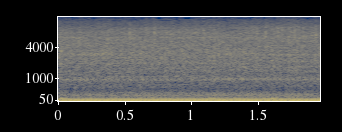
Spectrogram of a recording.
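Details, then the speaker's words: 1979 Ford F100, 300 straight six, Holley 390 4-barrel, dual port intake, header, dual exhaust, about 50 miles after revival from 1992: deep, steady, even idle, no misses or knocks; idle still needs slight adjusting, running great. "But besides that, it's running great. Sounds really cool. Sounds like a bunch of bees when you get on it."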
